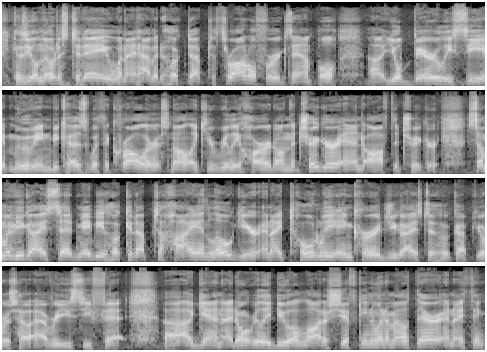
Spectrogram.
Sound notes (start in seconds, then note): none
